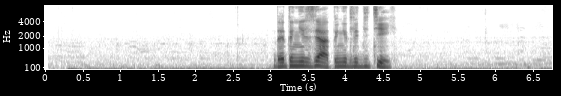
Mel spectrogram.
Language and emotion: Russian, angry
